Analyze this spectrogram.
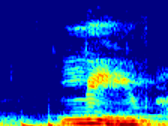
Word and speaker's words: leave: Leave, а ось тут буде коротка е. Тобто я хочу покинути Україну. I want to leave Ukraine. Язик не робить такої фрикції. Нема оцього різкого звуку. Він більш плавний.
